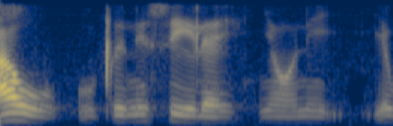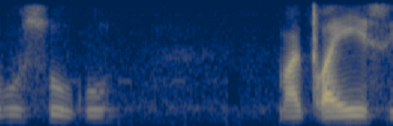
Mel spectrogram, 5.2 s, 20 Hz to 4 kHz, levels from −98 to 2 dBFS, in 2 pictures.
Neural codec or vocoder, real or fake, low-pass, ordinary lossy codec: none; real; 3.6 kHz; none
